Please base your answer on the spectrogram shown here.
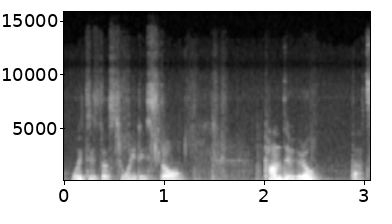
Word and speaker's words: Panduro: Panduro, that's how you say it.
